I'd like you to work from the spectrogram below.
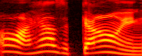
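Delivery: very strong, loud, high broad Australian accent. Asked what a too-Australian accent is, showing a very strong Australian accent. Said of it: "What's a too Australian accent?".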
